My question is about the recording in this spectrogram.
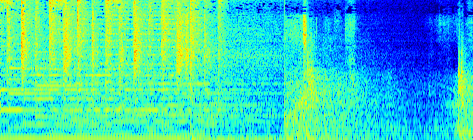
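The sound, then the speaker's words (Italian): A musical tone fades out, giving way to a deep, rumbling boom of missiles fired by Hezbollah at Israel from southern Lebanon near the border, followed by a second sharp blast moments later. Both are loud and broad, with no talking. “Quelli che sentite sono i botti dei missili sparati da Hezbollah contro Israele.”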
